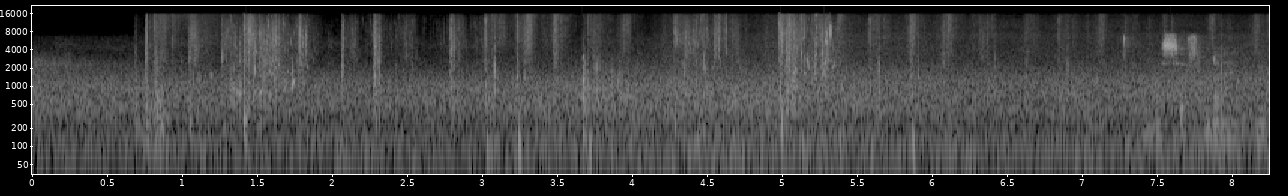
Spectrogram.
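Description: Footsteps crunch quickly on a dirt path.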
